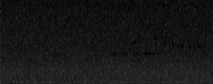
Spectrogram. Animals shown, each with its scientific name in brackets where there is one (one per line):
Winter Wren (Troglodytes hiemalis)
